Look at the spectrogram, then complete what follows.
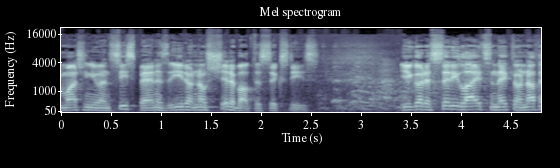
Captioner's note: laughter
